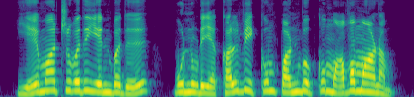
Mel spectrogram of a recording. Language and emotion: Tamil, angry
